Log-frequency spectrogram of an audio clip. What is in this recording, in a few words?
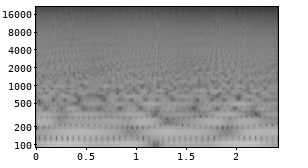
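power solo, yamaha rm1x synth bass and lead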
